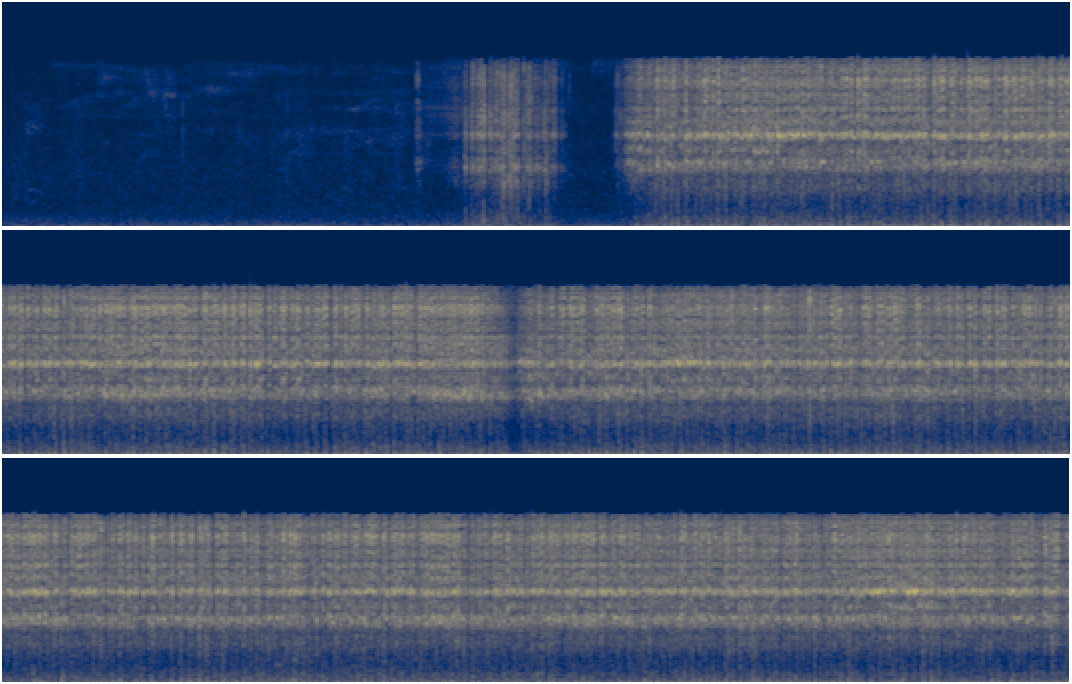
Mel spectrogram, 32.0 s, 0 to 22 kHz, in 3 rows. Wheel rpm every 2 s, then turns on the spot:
0, 0, 20, 120, 160, 160, 160, 130, 150, 170, 160, 160, 160, 160, 160, 160.
4-6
